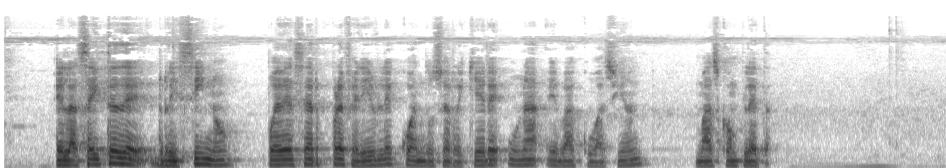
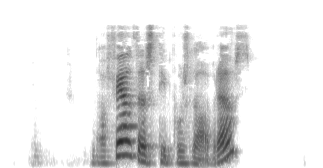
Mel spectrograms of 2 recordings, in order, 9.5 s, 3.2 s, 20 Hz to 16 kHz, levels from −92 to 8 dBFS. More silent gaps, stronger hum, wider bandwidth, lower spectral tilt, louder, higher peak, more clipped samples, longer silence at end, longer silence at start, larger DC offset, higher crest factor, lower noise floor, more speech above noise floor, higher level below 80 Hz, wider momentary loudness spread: neither; neither; first, 10.5 kHz vs 9.4 kHz; first, -7 dB/octave vs -4.5 dB/octave; first, -18 LUFS vs -21 LUFS; about the same, -2 dBFS vs -2 dBFS; neither; first, 1.75 s vs 0.85 s; second, 0.55 s vs 0.9 s; neither; second, 18 dB vs 24 dB; second, -54 dBFS vs -74 dBFS; second, 36 dB vs 53 dB; first, -38 dBFS vs -72 dBFS; second, 11 LU vs 17 LU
